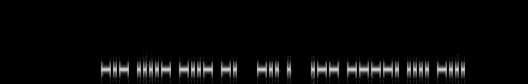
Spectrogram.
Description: Morse code, heard as a keyed tone, about 37 wpm, 700 Hz. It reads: K4XN DE W9HB
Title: USA Callsign DE Callsign - 4 Characters - 40wpm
